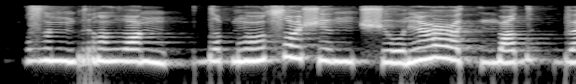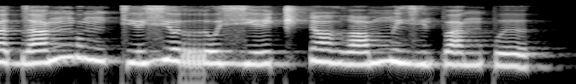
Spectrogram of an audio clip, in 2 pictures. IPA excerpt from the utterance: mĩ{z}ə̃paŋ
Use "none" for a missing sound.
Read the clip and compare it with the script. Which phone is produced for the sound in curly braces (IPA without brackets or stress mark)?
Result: zʲ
